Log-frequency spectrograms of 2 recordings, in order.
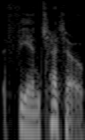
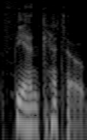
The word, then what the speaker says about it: fianchetto: Now, you might think it's pronounced fianchetto, but if you think that, you're wrong, because it's fianchetto, because it's French.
